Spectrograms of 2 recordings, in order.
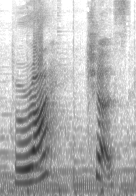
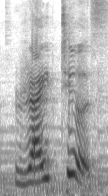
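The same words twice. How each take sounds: First: The middle consonant is a 'ch' sound. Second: The middle consonant is a plain 't' sound. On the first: The speaker calls it right. "Here the T is replaced with C H, ch" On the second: The speaker calls it wrong. "R I G H T, right? E O U S, U S, righteous"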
